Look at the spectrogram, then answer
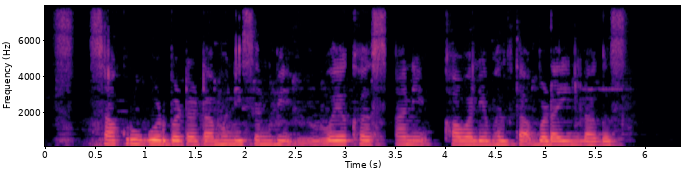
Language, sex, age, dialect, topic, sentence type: Marathi, female, 41-45, Northern Konkan, agriculture, statement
